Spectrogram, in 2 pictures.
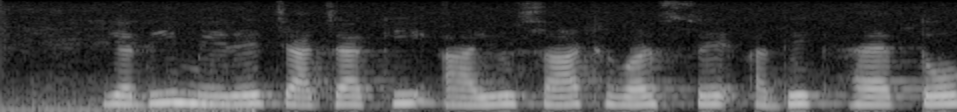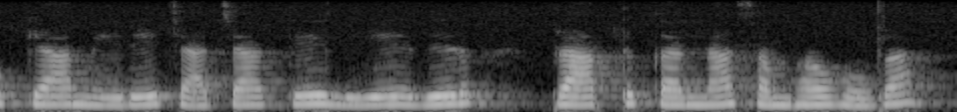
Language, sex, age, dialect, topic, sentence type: Hindi, female, 31-35, Awadhi Bundeli, banking, statement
